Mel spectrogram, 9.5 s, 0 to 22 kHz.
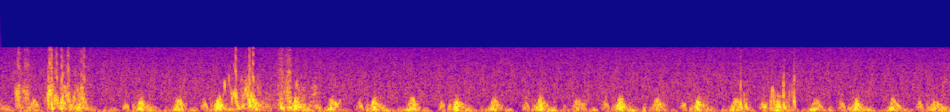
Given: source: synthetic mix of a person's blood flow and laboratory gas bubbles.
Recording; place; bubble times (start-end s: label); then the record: Doppler ultrasound of blood flow; precordium
0.13-0.31 s: bubbles
0.43-0.88 s: bubbles
2.20-3.21 s: bubbles
7.38-7.50 s: bubbles
7.60-7.97 s: bubbles
From the record:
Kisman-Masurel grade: 222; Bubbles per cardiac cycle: several, 3 to 8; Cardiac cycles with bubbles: 10 to 50%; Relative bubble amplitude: moderate (0.250 to 0.450); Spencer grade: 2 (many but less than half of the cardiac periods contain bubble signals, singularly or in groups); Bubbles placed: anywhere in the cardiac cycle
